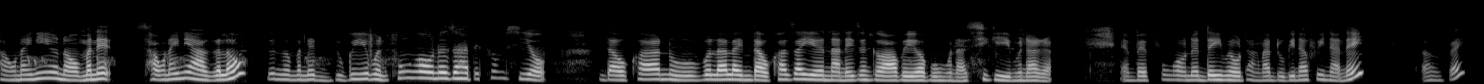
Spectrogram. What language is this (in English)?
Bodo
